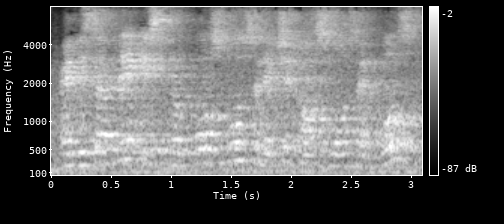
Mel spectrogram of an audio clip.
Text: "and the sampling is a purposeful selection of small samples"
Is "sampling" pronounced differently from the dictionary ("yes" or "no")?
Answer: yes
